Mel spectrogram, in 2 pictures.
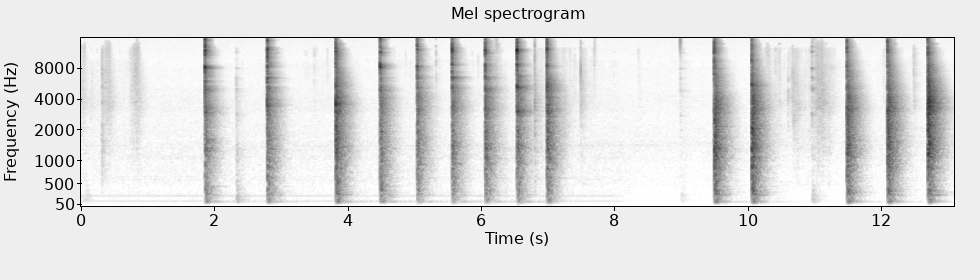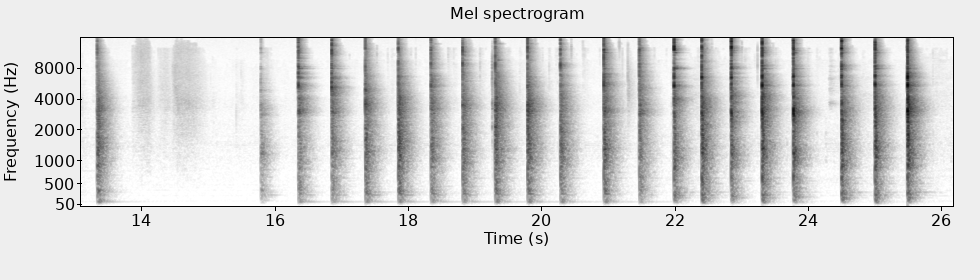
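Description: A cast bronze hatchet chopping into a clamped piece of dry white oak. The blows come at about two a second in three runs with short pauses between them, and they are loudest near the end.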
